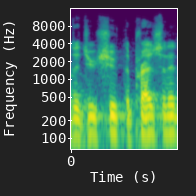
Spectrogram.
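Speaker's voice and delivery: ordinary talk, nothing marked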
